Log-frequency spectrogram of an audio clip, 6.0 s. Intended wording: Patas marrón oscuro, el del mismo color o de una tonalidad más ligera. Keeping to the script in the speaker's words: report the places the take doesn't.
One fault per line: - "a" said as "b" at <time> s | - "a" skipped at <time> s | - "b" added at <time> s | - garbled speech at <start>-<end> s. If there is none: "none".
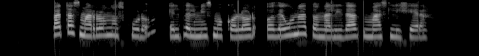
none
